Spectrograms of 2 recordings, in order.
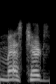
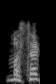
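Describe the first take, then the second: First: The first vowel is open, like 'mast'. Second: The first vowel is short, like 'must'. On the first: The speaker calls it right. "मैस्ट heads बोलते हैं इसको" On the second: The speaker calls it wrong. "मस्ट head नहीं होता"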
